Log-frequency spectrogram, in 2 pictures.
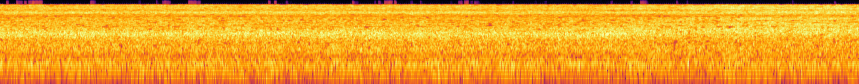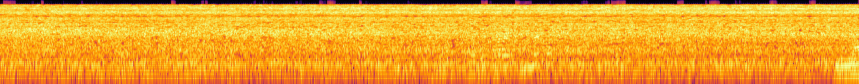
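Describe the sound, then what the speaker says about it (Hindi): A beautiful waterfall at a little-known scenic spot in Madhya Pradesh or Chhattisgarh roars as a steady, dense wash of falling water, loud and unbroken from start to finish with no talk over it. "बहुत अच्छा सुंदर झरना है"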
